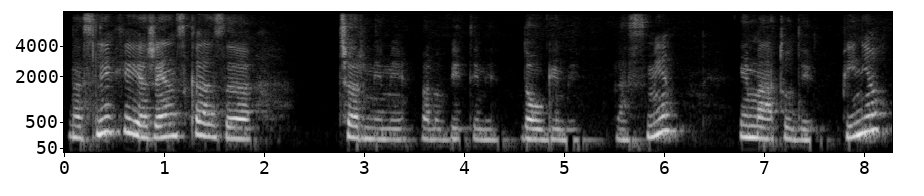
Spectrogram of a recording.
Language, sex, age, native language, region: Slovenian, female, 18-29, Slovenian, Gorica region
